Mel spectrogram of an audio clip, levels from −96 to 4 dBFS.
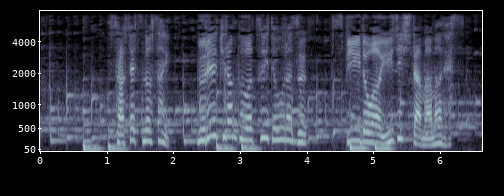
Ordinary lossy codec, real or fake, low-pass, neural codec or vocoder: AAC, 48 kbps; real; 7.2 kHz; none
